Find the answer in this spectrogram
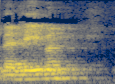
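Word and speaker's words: Beth Aven: Hosea, who ministered after Elisha, called this city Bethaven, is the way I would pronounce it, Bethaven, meaning house of wickedness.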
